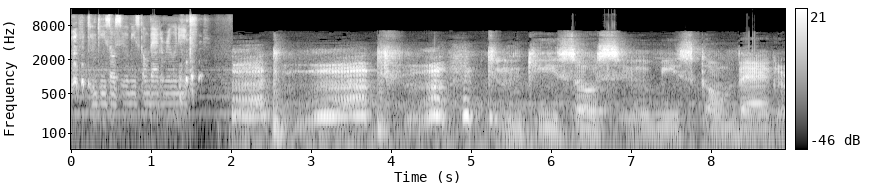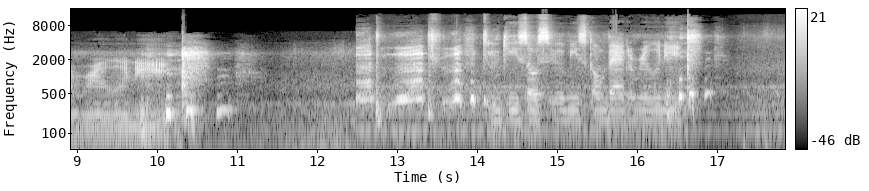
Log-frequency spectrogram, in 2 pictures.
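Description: A young man beatboxes close by, making rhythmic mouth sounds.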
